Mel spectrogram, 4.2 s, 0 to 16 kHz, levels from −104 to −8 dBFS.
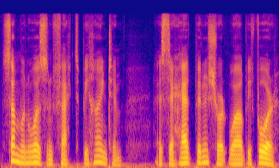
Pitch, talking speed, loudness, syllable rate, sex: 105 Hz, 215 wpm, -20 LUFS, 5.9 syllables/s, male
